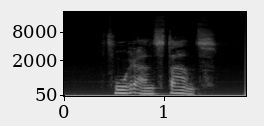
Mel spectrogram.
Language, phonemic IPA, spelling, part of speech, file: Dutch, /vorˈanstant/, vooraanstaand, adjective, Nl-vooraanstaand.ogg
- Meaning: prominent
